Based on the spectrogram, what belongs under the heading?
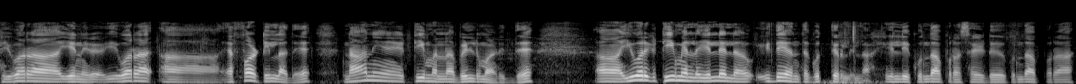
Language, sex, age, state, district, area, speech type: Kannada, male, 30-45, Karnataka, Udupi, rural, spontaneous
